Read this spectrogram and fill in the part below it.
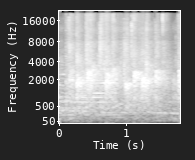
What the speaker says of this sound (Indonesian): Terima kasih dan beri tepuk tangan untuk Nabila.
